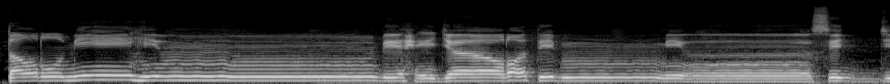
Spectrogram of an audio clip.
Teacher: Tarmihim. Nah, di sana ada mim sukun ke depannya bertemu dengan huruf ba, maka wajib didengungkan dan wajib ditahan. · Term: ikhfa syafawi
